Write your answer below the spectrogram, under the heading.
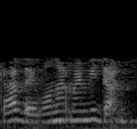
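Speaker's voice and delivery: ordinary talk, nothing marked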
